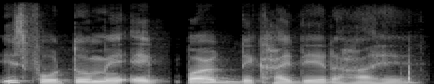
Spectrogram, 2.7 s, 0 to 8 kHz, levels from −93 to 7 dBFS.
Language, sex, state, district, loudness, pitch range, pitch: Hindi, male, Arunachal Pradesh, Lower Dibang Valley, -17 LUFS, 115-140 Hz, 130 Hz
